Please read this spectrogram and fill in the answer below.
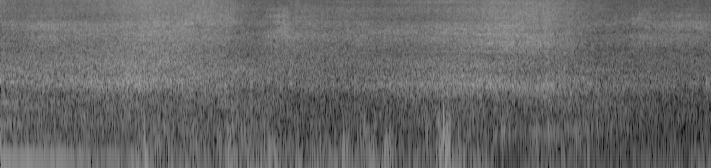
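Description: City street traffic at an intersection. A vehicle engine's low hum is strong at first and fades within the first second or two, leaving steady traffic noise, with wind buffeting the microphone.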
